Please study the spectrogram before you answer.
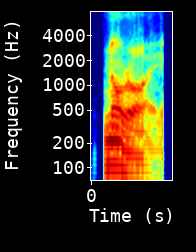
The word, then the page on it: Norroy: British English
